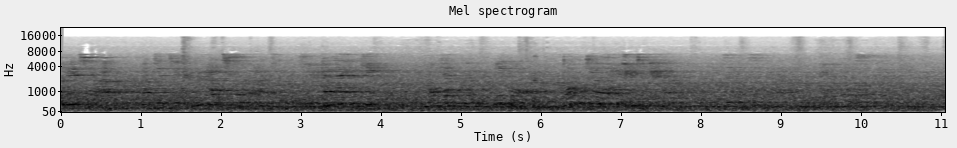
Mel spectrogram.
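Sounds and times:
train running noise: 0.0 - 11.0.

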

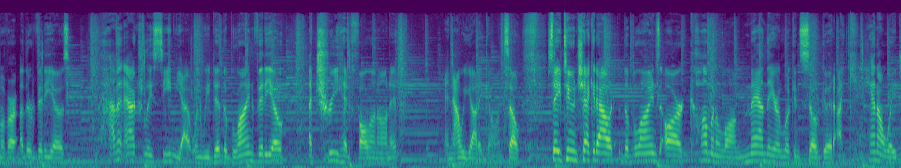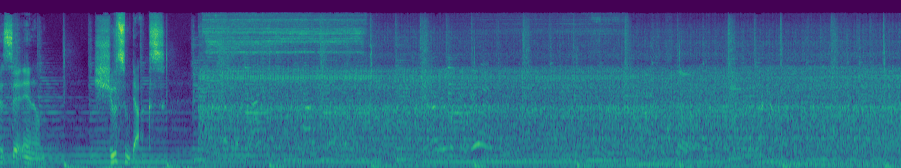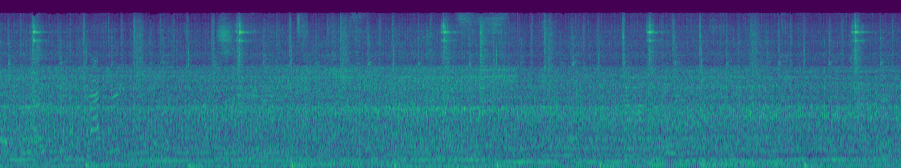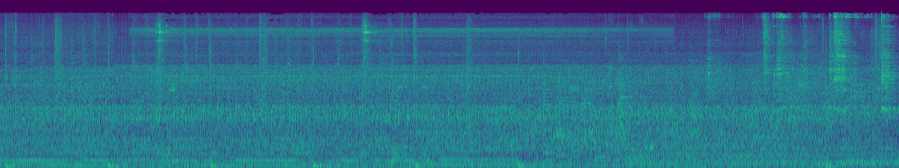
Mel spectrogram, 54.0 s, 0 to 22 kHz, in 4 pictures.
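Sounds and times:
background music: 0.0 - 54.0
tractor engine running: 0.6 - 54.0
loader handling metal grid: 48.6 - 54.0.

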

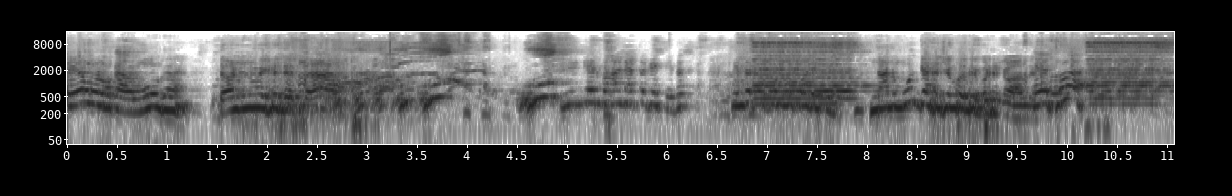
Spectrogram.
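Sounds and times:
person's voice through microphone: 6.6 - 10.2.

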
